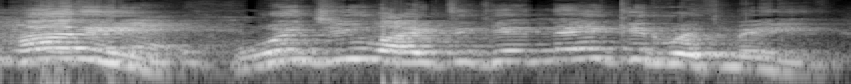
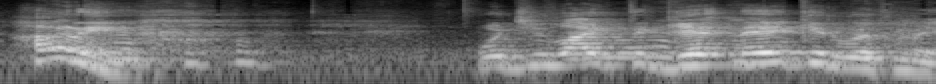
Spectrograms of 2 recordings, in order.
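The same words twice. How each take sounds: First: It is said much louder, almost yelled. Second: It is said at a normal speaking volume.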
